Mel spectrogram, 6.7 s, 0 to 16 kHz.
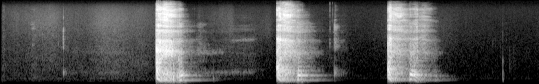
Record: {"three_cough_length": "6.7 s", "three_cough_amplitude": 30875, "three_cough_signal_mean_std_ratio": 0.28, "survey_phase": "beta (2021-08-13 to 2022-03-07)", "age": "45-64", "gender": "Female", "wearing_mask": "No", "symptom_none": true, "smoker_status": "Never smoked", "respiratory_condition_asthma": false, "respiratory_condition_other": false, "recruitment_source": "REACT", "submission_delay": "1 day", "covid_test_result": "Negative", "covid_test_method": "RT-qPCR", "influenza_a_test_result": "Negative", "influenza_b_test_result": "Negative"}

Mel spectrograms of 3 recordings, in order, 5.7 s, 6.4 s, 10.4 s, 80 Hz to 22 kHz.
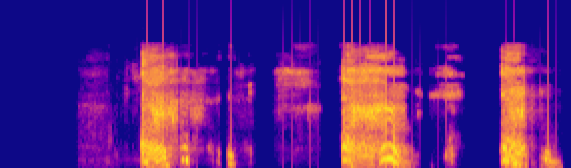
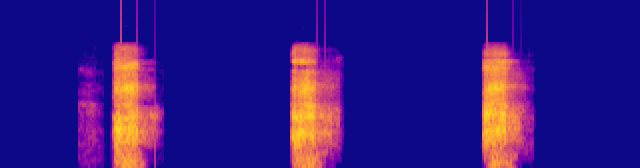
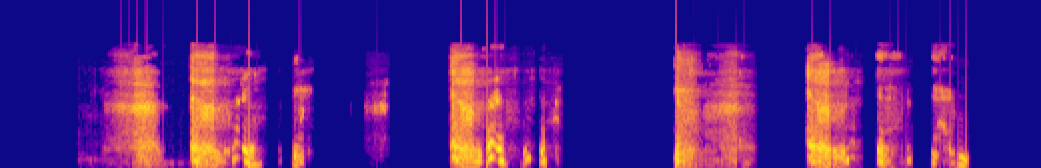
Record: {"cough_length": "5.7 s", "cough_amplitude": 31750, "cough_signal_mean_std_ratio": 0.43, "exhalation_length": "6.4 s", "exhalation_amplitude": 30841, "exhalation_signal_mean_std_ratio": 0.3, "three_cough_length": "10.4 s", "three_cough_amplitude": 32535, "three_cough_signal_mean_std_ratio": 0.39, "survey_phase": "beta (2021-08-13 to 2022-03-07)", "age": "45-64", "gender": "Female", "wearing_mask": "No", "symptom_cough_any": true, "symptom_new_continuous_cough": true, "symptom_runny_or_blocked_nose": true, "symptom_shortness_of_breath": true, "symptom_sore_throat": true, "symptom_fatigue": true, "symptom_change_to_sense_of_smell_or_taste": true, "symptom_onset": "4 days", "smoker_status": "Current smoker (11 or more cigarettes per day)", "respiratory_condition_asthma": false, "respiratory_condition_other": false, "recruitment_source": "Test and Trace", "submission_delay": "1 day", "covid_test_result": "Positive", "covid_test_method": "RT-qPCR", "covid_ct_value": 18.5, "covid_ct_gene": "ORF1ab gene", "covid_ct_mean": 18.9, "covid_viral_load": "620000 copies/ml", "covid_viral_load_category": "Low viral load (10K-1M copies/ml)"}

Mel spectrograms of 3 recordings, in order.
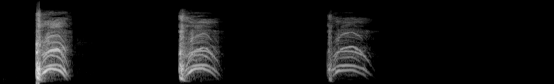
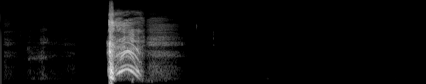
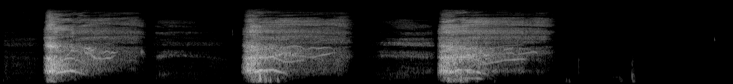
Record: {"three_cough_length": "5.5 s", "three_cough_amplitude": 32768, "three_cough_signal_mean_std_ratio": 0.27, "cough_length": "4.3 s", "cough_amplitude": 32768, "cough_signal_mean_std_ratio": 0.21, "exhalation_length": "7.3 s", "exhalation_amplitude": 22313, "exhalation_signal_mean_std_ratio": 0.46, "survey_phase": "beta (2021-08-13 to 2022-03-07)", "age": "65+", "gender": "Male", "wearing_mask": "No", "symptom_none": true, "smoker_status": "Never smoked", "respiratory_condition_asthma": false, "respiratory_condition_other": false, "recruitment_source": "REACT", "submission_delay": "2 days", "covid_test_result": "Negative", "covid_test_method": "RT-qPCR", "influenza_a_test_result": "Negative", "influenza_b_test_result": "Negative"}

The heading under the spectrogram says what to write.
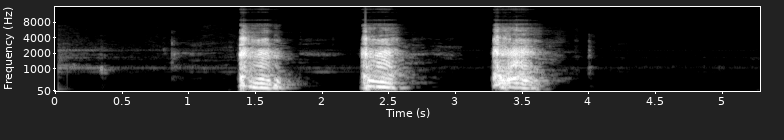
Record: {"three_cough_length": "5.3 s", "three_cough_amplitude": 32768, "three_cough_signal_mean_std_ratio": 0.32, "survey_phase": "beta (2021-08-13 to 2022-03-07)", "age": "65+", "gender": "Female", "wearing_mask": "No", "symptom_none": true, "smoker_status": "Ex-smoker", "respiratory_condition_asthma": false, "respiratory_condition_other": false, "recruitment_source": "Test and Trace", "submission_delay": "1 day", "covid_test_result": "Negative", "covid_test_method": "RT-qPCR"}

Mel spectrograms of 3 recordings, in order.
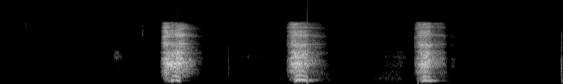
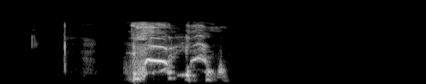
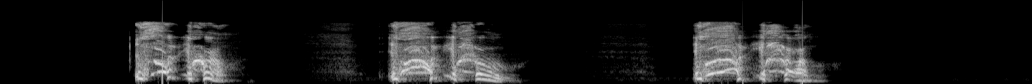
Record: {"exhalation_length": "5.6 s", "exhalation_amplitude": 32767, "exhalation_signal_mean_std_ratio": 0.28, "cough_length": "4.3 s", "cough_amplitude": 31483, "cough_signal_mean_std_ratio": 0.33, "three_cough_length": "10.3 s", "three_cough_amplitude": 31435, "three_cough_signal_mean_std_ratio": 0.45, "survey_phase": "beta (2021-08-13 to 2022-03-07)", "age": "65+", "gender": "Male", "wearing_mask": "No", "symptom_none": true, "smoker_status": "Ex-smoker", "respiratory_condition_asthma": false, "respiratory_condition_other": false, "recruitment_source": "REACT", "submission_delay": "3 days", "covid_test_result": "Negative", "covid_test_method": "RT-qPCR", "influenza_a_test_result": "Negative", "influenza_b_test_result": "Negative"}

